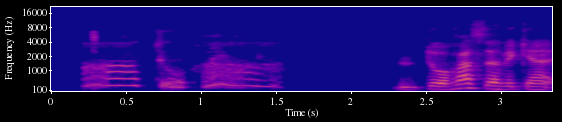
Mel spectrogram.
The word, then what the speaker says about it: Torah: Donc, en fait, le Vav, ici, c'est pas un V, c'est un O. Ah, oui, d'accord. Parce que vous savez que le Vav a trois prononciations différentes, soit le V, soit le O, soit le OU. Donc, ta, to, ra. Et le A, c'est le E, en fait.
